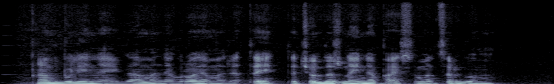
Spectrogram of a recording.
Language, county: Lithuanian, Vilnius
